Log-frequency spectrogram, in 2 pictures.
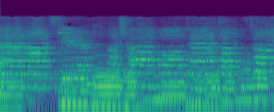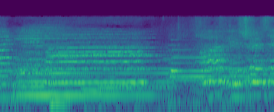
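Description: Young cast chorus singing an ensemble number from a stage musical over instrumental accompaniment, with long held notes in the second half.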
